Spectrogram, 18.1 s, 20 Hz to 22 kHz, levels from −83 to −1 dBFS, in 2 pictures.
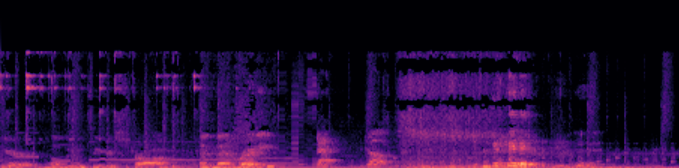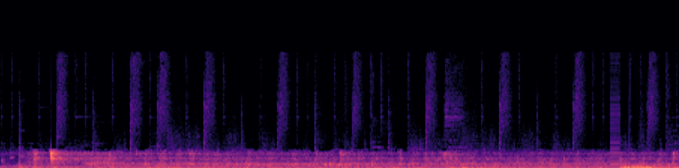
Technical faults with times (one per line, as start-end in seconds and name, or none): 3.67-4.23 robotic sound from repeated short buffers
17.11-17.43 robotic sound from repeated short buffers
